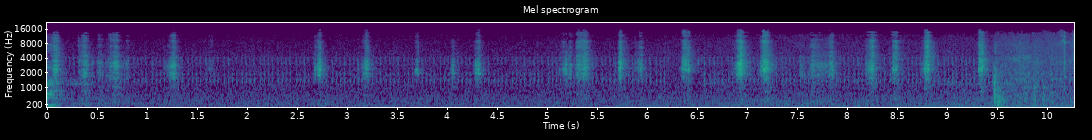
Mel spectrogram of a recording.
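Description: Painting knife scraping wet oil paint off a textured painting to cut light lines into it, in short, sharp scratchy strokes that come irregularly, with a pause of about a second early on.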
